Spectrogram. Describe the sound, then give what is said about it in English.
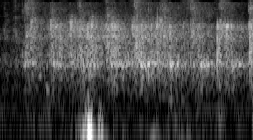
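A crowd applauds the presenters after their presentations, many hands clapping together in a dense, continuous wash of sound that holds at a fairly loud level throughout, with no voices standing out. “Let's give them one more hand of applause.”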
